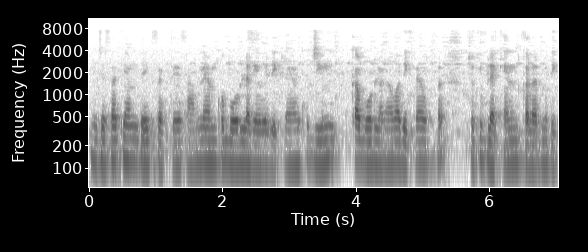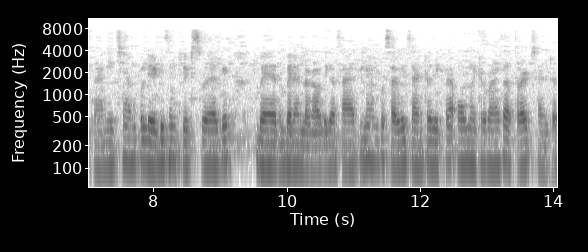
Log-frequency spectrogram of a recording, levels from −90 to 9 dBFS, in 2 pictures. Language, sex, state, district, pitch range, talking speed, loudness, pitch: Hindi, male, Chhattisgarh, Rajnandgaon, 110-120 Hz, 250 wpm, -34 LUFS, 115 Hz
